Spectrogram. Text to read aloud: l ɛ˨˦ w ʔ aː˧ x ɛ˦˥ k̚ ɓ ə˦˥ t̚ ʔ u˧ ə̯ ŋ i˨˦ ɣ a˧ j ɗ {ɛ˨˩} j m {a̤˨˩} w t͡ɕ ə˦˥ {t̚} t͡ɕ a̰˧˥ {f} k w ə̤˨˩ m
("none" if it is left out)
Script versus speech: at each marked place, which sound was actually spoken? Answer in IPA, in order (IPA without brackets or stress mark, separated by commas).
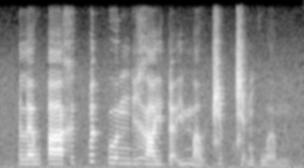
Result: ɛ̰˧˥, a̤˨˩, p̚, m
